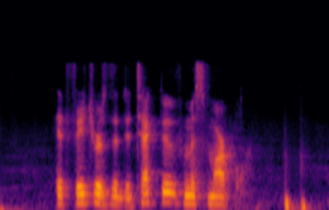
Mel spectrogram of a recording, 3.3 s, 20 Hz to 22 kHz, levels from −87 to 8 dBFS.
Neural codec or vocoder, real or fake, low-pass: codec, 24 kHz, 0.9 kbps, DualCodec; fake; 7.2 kHz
